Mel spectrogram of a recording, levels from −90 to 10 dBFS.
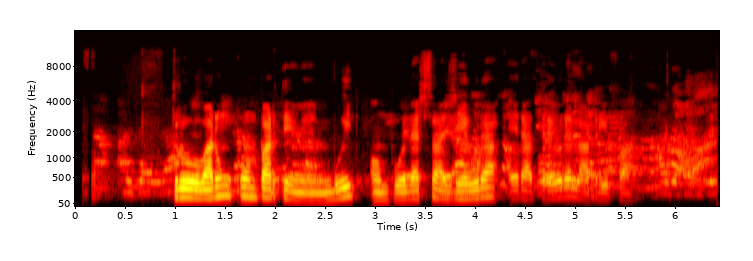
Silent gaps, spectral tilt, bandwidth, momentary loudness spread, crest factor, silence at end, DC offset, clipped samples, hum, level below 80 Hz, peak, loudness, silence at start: none; -7.5 dB/octave; 10.5 kHz; 20 LU; 18 dB; 0 s; under 0.1%; under 0.1%; none; -80 dBFS; -6 dBFS; -25 LUFS; 0.15 s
